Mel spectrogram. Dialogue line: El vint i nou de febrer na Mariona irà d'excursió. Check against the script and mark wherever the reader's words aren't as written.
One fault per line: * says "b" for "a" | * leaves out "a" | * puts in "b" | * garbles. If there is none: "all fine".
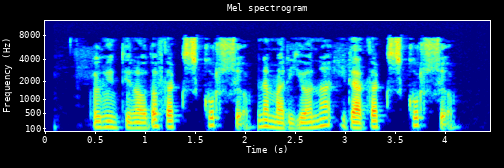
* says "d'excursió" for "febrer"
